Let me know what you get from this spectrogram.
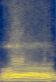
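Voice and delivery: loud, high doggy growl; snarling dog noise, drawn out; imitated dog growl. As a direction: growl like a dog wheeling round. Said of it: "like that".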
